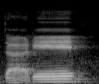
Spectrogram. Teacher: Pada ayat 50, tara, imalatu fathatir ra, imalah fathah ra menjadi tari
